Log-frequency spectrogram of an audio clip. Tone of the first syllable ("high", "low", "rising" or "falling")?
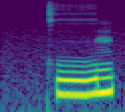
rising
